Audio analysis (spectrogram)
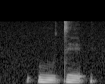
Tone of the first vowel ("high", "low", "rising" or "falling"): low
